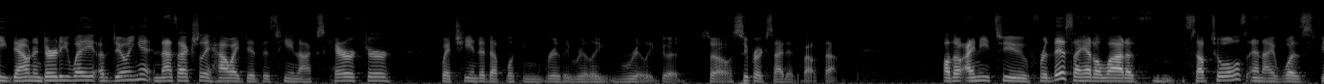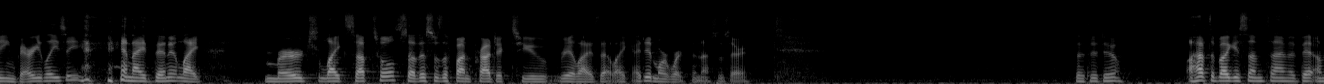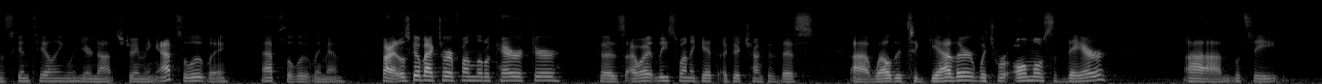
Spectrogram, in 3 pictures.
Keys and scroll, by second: 33.3 shift+f.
